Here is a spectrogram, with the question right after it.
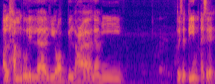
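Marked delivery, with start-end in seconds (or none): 0.0-2.5 measured tajweed demo of "الحمدللہ رب العالمین"; careful Quranic articulation. Shown as a demonstration. Teacher gives students an example verse, slow careful articulation. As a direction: slowly recite "الحمدللہ رب العالمین" with long vowels, distinct ح and ع. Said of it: "جیسے میں ایگزامپل دیتا ہوں".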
